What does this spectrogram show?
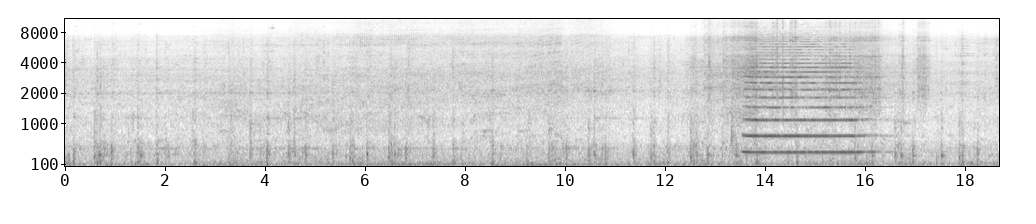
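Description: Indian Railways passenger coaches rolling past, wheels clattering over the rails with an irregular knocking and rumble. About two-thirds of the way in, a train horn sounds one steady blast of about two and a half seconds, the loudest sound.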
